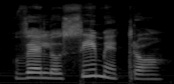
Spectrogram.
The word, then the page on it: velocimetro: Spanish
